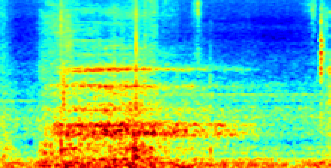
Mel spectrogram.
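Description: A man breathing out through his nose close to the microphone: one soft, noisy breath that swells and fades about a second long.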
